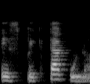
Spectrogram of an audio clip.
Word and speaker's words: espectáculo: en un mismo lugar igual ocurre con la palabra espectáculo no espectáculo el acento siempre tiene que recaer sobre la sílaba ta para que esté asociada a un significado si tú pronuncias espectáculo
